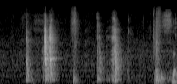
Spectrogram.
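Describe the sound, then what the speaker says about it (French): Bolt being screwed into an old wooden armchair frame during reupholstery, a series of short scraping, rasping turns in uneven bursts, close and fairly quiet with no voices. "Là, je visse."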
